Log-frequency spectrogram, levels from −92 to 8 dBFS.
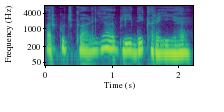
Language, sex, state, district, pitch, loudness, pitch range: Hindi, male, Jharkhand, Ranchi, 140 Hz, -15 LUFS, 120-150 Hz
